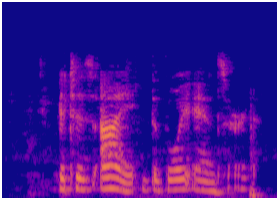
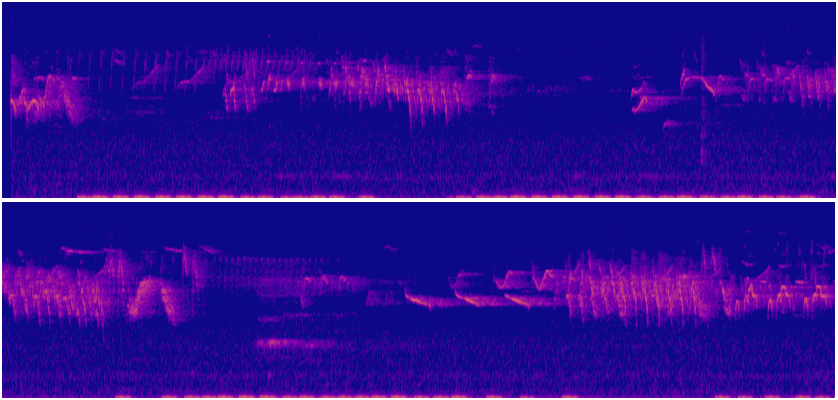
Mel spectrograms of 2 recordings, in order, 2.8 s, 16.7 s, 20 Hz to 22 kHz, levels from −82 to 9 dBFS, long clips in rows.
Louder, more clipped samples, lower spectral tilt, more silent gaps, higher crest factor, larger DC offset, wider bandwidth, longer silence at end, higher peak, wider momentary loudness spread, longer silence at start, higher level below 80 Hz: first, -25 LUFS vs -38 LUFS; neither; first, -4.5 dB/octave vs 0.5 dB/octave; neither; first, 20 dB vs 14 dB; neither; second, 7.8 kHz vs 9.2 kHz; first, 0.2 s vs 0 s; first, -6 dBFS vs -22 dBFS; second, 15 LU vs 19 LU; first, 0.55 s vs 0.1 s; second, -54 dBFS vs -46 dBFS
